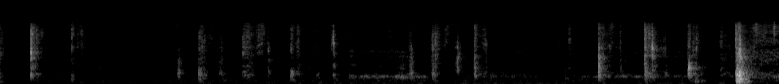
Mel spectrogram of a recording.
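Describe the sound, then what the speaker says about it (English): Shuffling of large oversized inner child cards by hand, a series of soft irregular papery flicks and riffles, quiet and close, with brief pauses between bursts and no talk. "They're very big cards, so I always shuffle them like that, these ones."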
